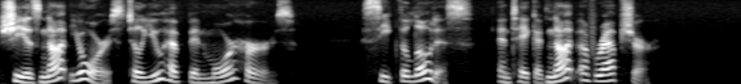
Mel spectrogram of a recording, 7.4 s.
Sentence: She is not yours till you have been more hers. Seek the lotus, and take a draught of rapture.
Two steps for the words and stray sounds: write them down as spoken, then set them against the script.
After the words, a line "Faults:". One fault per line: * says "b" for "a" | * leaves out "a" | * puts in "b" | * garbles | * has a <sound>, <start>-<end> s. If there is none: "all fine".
She is not yours till you have been more hers. Seek the lotus, and take a not of rapture.
Faults:
* says "not" for "draught"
